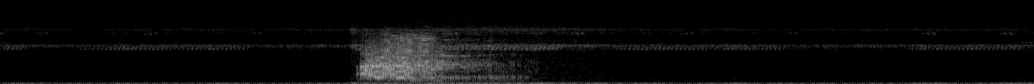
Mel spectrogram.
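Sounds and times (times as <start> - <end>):
ape giving a harsh raspy scream: 3.6 - 5.4.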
